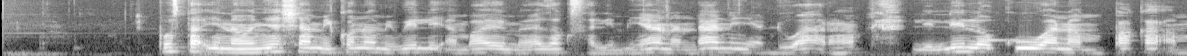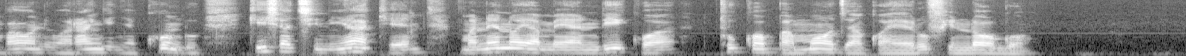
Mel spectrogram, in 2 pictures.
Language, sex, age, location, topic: Swahili, male, 18-24, Kisii, government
